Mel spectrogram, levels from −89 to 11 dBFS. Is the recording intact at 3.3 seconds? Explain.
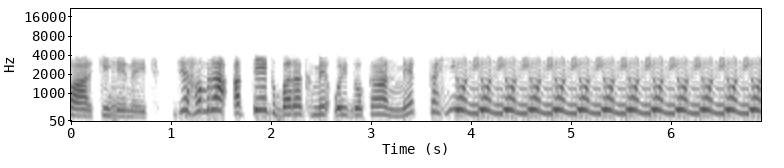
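No, at 3.3 s the speech carries iLBC codec damage, present throughout. Each short frame's excitation is coded independently, consistent with 20 ms frames at about 15.2 kbps, leaving a plainly rough, synthetic texture confined to roughly 300 Hz to 3.5 kHz.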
